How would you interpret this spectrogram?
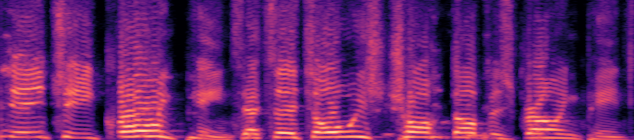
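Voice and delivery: loud, high exasperated retort; heated interjection. Real, not acted. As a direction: cut in loudly, fed up with excuses. Mocks fans' excuse, cutting in.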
